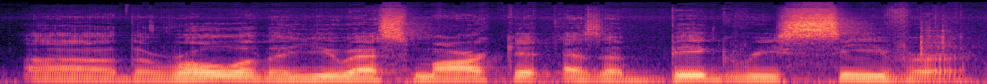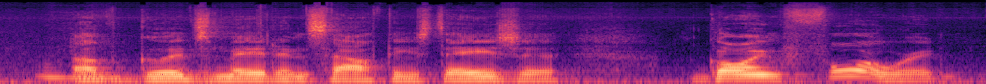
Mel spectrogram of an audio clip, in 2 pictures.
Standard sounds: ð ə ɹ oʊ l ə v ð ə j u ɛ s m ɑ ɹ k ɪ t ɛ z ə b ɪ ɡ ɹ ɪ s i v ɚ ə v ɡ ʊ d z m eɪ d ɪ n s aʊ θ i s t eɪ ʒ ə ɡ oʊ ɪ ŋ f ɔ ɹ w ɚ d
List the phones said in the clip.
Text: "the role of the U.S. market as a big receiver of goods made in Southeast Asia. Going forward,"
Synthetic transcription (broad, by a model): ð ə ɹ oʊ l ə v ð ə j u ɛ s m ɑ ɹ k ɪ t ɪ z ə b ɪ ɡ ɹ ɪ s i v ɚ ə v ɡ ʊ d z m eɪ d ɪ n s aʊ θ i s t eɪ ʒ ə ɡ oʊ ɪ ŋ f ɔ ɹ w ɚ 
